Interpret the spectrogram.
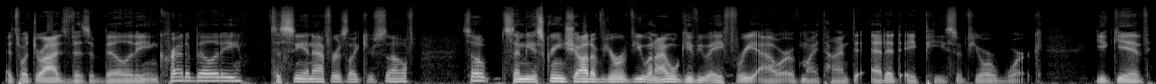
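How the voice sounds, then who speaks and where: Low-voiced podcast host, dry sound. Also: male voice, no echo. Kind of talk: podcast hosting.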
